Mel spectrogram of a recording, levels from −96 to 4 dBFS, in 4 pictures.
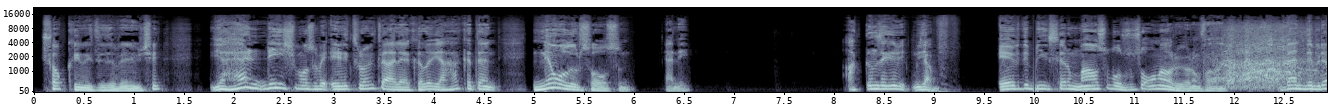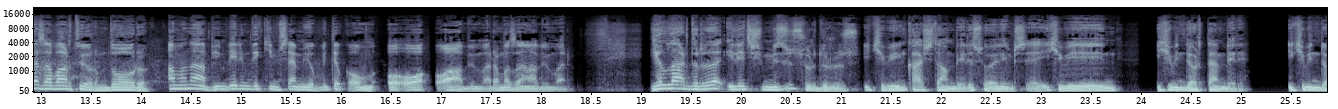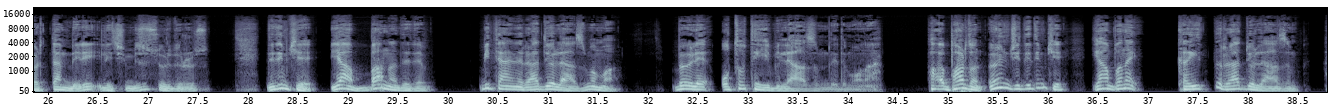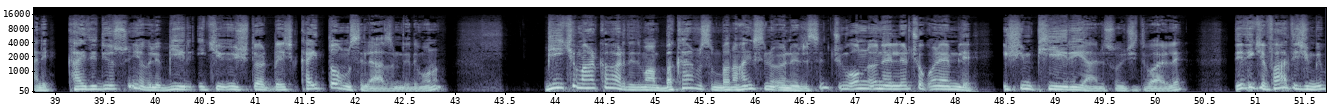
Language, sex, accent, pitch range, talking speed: Turkish, male, native, 100-150 Hz, 150 wpm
